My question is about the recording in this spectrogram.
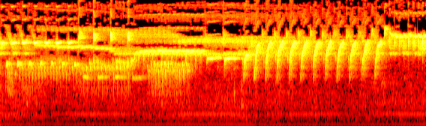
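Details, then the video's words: Timbrado canary song for training canaries: mixed high trills and short whistles, then a clear run of about a dozen rapid downward-sweeping chirps at an even pace. "CANARY SINGING BEST VIDEO TO TRAINING CANARIES"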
